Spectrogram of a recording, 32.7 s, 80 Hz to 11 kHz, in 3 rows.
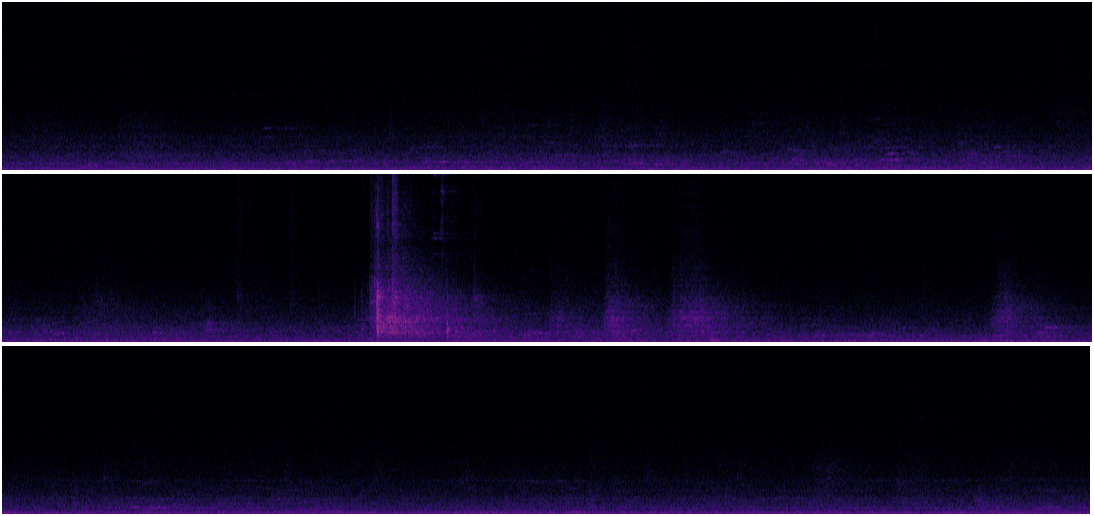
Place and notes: "Round five p.m. terrace with violin, bells and barking Lucy in the time of COVID19": soundscape.
Chapter CLXXIV of Ascolto il tuo cuore, città. I listen to your heart, city
Wednesday, May 20th, 2021. Fixed position on an internal terrace at San Salvario district Turin. A violin is exercising in the south, shortly after 5 p.m. the bells ring out and Lucy barks and howls, as is her bad habit. More than one year and two months after emergency disposition due to the epidemic of COVID19.
Start at 4:53: p.m. end at 5:24 p.m. duration of recording 30’43”
26 May, 16:53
